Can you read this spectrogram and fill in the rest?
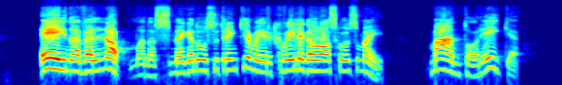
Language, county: Lithuanian, Vilnius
